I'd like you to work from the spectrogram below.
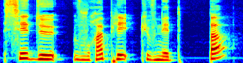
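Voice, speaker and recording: A young woman hosting a podcast, giving gentle, earnest advice in a casual way, with many fillers and restarts. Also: medium pitch, normal speed, no echo, clean studio sound. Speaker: podcast host.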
